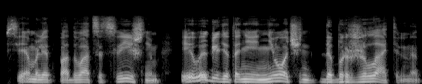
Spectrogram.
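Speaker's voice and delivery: ordinary delivery, nothing marked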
